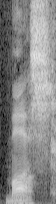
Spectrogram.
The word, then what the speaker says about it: MÔS: we're here with Moss, the notable Boise music extraordinaires, for the first episode of BUMcast. First things first, how do you guys say your band name? Moss.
